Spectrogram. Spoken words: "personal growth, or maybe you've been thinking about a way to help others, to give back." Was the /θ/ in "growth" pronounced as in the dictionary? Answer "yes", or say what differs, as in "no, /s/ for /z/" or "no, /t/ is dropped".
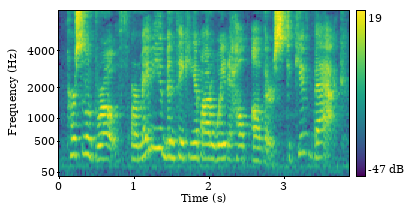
yes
